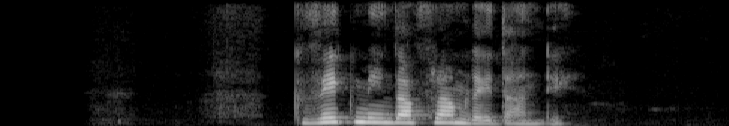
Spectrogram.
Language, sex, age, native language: Icelandic, female, 30-39, Icelandic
